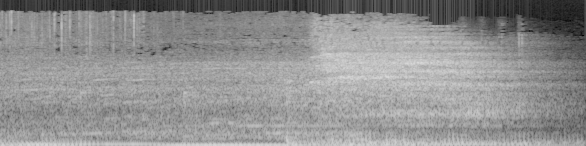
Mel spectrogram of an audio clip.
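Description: Horror film soundtrack: a low rumbling drone, joined about halfway through by a shrill, high layer of several tones that swells like a creature's screech.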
